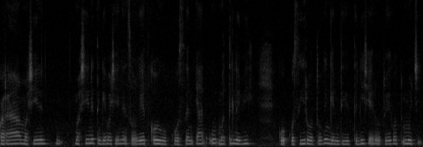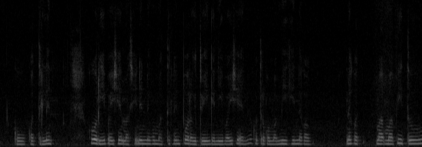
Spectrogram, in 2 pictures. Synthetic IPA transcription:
ka˨ɾa˦ma˨ʃin | ma˨ʃi˦ni˦ti˨ŋɡe˦pa˨ʃe˦ne˦so̰˨ke˦tko˦wiko˨ko˨se˦nja˦ṵ˦ma˨ti˦le˨bi˦koko˨si˦ɾo˨to˨kɪ˦ŋɡe˨ndi˨ti˨li˦ʃe˨ɾo˦tu˨e˦ko˦tmu˦t͡ʃḭko˨ko˨ti˨le˦n | ko˦ko˦ɾi˦pa˨iʃe˦nma˨ʃḭ˦nɪ˦nnːe˦ko˦ma˨ti˦le˦npo˦ɾa˨kɪ˨to˨i˨ŋɡe˨ni˨pa˨i˦ʃenko˦tɾko˨ma˨mi˦ki˦nɛ˦kɔ | ne˦kɔ˨ | ma˨ma˨pi˦tu˦

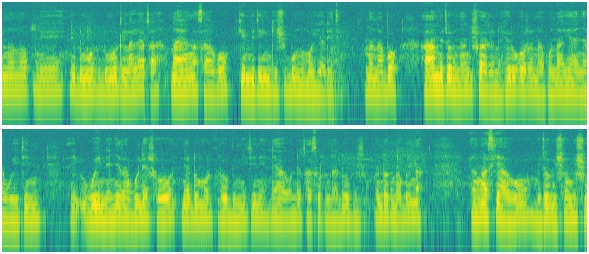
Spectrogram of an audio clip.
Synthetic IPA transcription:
i˦no˦no˦pni˦ni˦du˨ŋo˦ki˨du˨ŋo˦ki˨la˦le˦ta˨na˨ja˦ŋa˦sa˨ko˦ke˦mi˨ti˦ki˨ŋɡi˦ʃu˦bu˦ŋi˨mo˨ja˨ɾi˦ti˨˦ | me˦na˨bo˦ | a˨˦mi˨t̬o˦ki˨na˨˦ŋɡi˦ʃwa˨ɾe˨no˨si˦ɾu˦ko˦to˦na˨ku˨na˦ja˦˨ɲa˨we˨ti˦n | we˦i˦ne˨ɲe˦ta˨ŋku˦le˦t͡ʃo˨˦ne˦do˦mo˦ɾki˨ɾo˨bi˨ni˦ti˦ne˦ne˦ja˨ko˨ndi˦ta˨su˦ɾki˨na˨do˦ki˨ʃme˦ndo˦ki˨na˨bo˦na˦˨ | ja˦ŋa˦si˦a˨ko˦mi˨t̬o˦ki˨ʃo˦ŋɡi˦ʃu˦

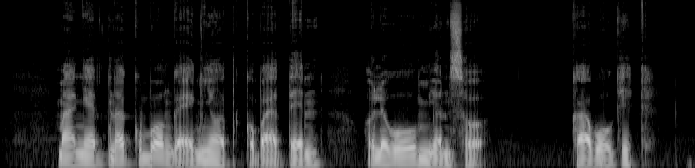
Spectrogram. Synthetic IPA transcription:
ma˨ŋɛ˨t̚na˦kːu˦bɔ˦ŋɡa˨ɛ˨ŋɲɔ˦tkɔ˨ba˨tɛ˦n | o̰˦le˦ko˦mjɔ˨nsɔ̰˨ | ka˨bo˦ki˦k

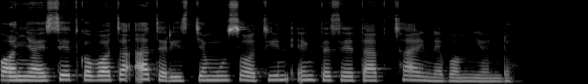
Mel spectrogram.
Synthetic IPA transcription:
kɔ˨ɲɔ˨i˨se˦tkɔ˦bɔ˦tɔ˦ʔa˦te˨ɾi˨st͡ʃe˦mu˦so˦˨ti˦nḛ˦ŋte˦se˦ta˦p̚tʰa˦jnɛ˨bɔ˨mjo˨ndɔ˨

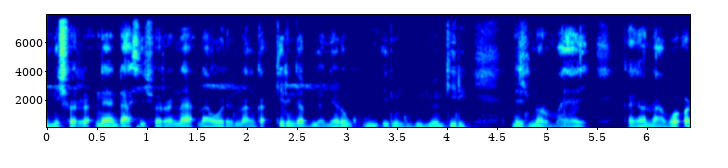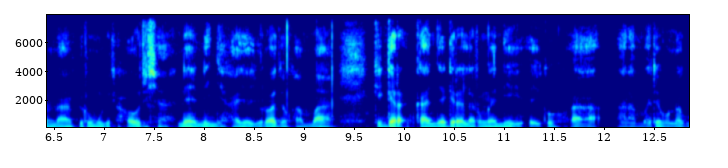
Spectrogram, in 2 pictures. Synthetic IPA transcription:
ni˦ʃɔ˨ɾnɛ˦˨nda˨si˨ʃɔ˦ɾa˨na˦na˦wɔ˦ɾe˨na˦ŋ˦ki˦ɾi˦ŋɡa˦bɪ˨la˨ɲ˦a˦ɾo˦˨ŋku˨ku˦e˨ɾi˦ŋɡu˦ku˦jo˦˨ŋki˦ɾi˦ | ne˨ɾnɔ˨ɾma˨ja˦ji˨ | ka˦kna˨bɔ˦ʔna˦pi˦ɾu˦mu˦kɪ˨ta˨ka˨u˦ɾi˦ʃa˦nɛ˨nɪ˦ɲɛ˨ka˦ja˨jɔ˨la˨d͡ʒɔ˦ka˦ma˦kɡɾka˦ɲɛ˦ɡɪ˦ɾa˨la˦ɾu˦ŋa˦ne˨a˨i˨ko˦aː˨ | ɾa˨ma˨te˦ku˨na˦ku˦

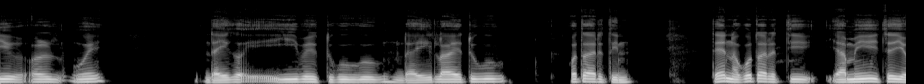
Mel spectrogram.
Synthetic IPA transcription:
ɔ̰˦lwe˦ | nda˨iki˦βe˦tuku˦kunda˨ila˦e˦tu˦ku˦k | ko˦ta˦ɾti˨n | tɛ˦na˨ko˦ta˦ɾti˧ja˨me˦t͡ʃe˦j

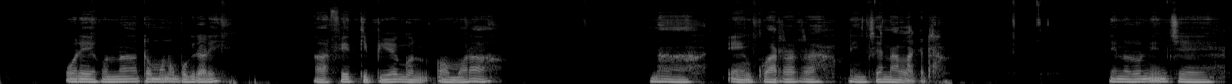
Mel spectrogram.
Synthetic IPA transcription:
o˦ɾe˨ku˨na˦to˦mo̰˦no̰˦bo˨ki˦ɾa̰˨ɾi˦ | a˨fi˦t̪̚ki˨pi˨e˦ɡɔ˨no̰˨mo˨ɾa˦ | na˦ | e˨ŋkwa˨ɾa˦ɾa˦ni˦nt͡ʃɛ˦na˨la̰˨kɛ˨tḁ˨ | ni˦no˨ɾo˦nḭ˦nt͡ʃɛ˦

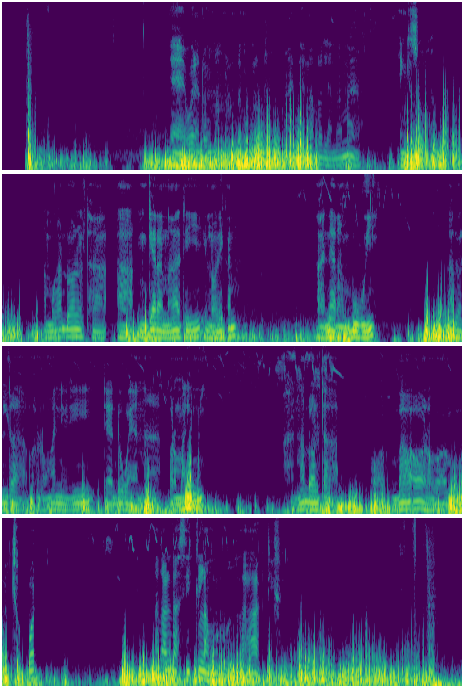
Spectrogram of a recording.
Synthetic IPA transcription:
e˨we˦na˨do˦m˨na˨o˨ɾdo˨mi˨do˦tḛ˨na˦ɗo˦la˨na˦na˦˨e˨ŋɡi˨so̰˦ | a˨mu˦ka˦ɗo˦ltʰaː˨ŋɡɛ˦ɾa˨na˨˦ti˦˨lo˨ɾi˦ka˦n | a˨ne˦˨ɾa˨nbu˦ku˨i˦ | a̰˨ɗo˨li˦ɾa˨o̰˨ɾlu˨ŋa˦ni˨ɾi˦te˨do˦ko˨ja˨na˨o˨ɾma˨ɾi˦mi˦ | a˨na˦ɗo˦lta˨o˨ɾba˦˨ɾma̰˨t͡ʃo˦k̚ɓo˦d̚ | na̰˨ɗo˦lta˨si˦ki˦la˨mu˦ɾu˨la˨˦kti˨f

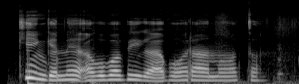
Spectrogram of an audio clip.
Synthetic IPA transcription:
kiːŋɡe˨ne˦a˨ɣu˦βo˦βiɣa˨βoɾanoto

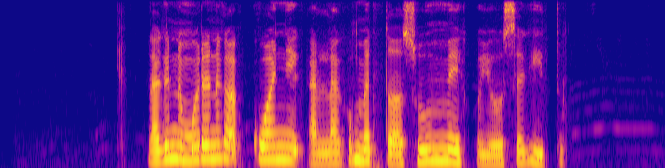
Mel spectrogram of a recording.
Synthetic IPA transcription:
la˨kɪ˦nɛ˨mi˦ɾa˦nɛ˦ka˦kwa˦ɲɪ˦˨ka˨la˨ku˦mɛ˦tɔ˨su˦me˦˨ko˨jo˨se˦ki˨tu˦

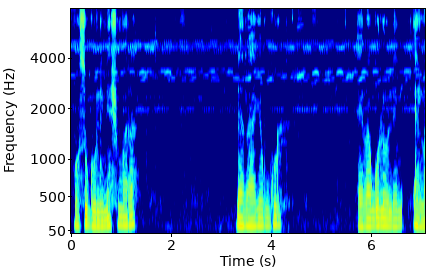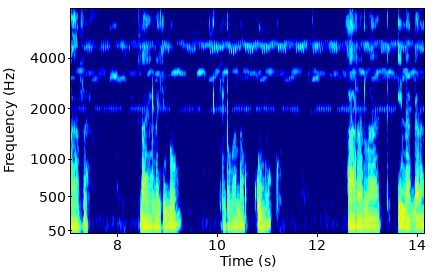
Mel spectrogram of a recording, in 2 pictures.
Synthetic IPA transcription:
o˦su˦ɡu˨li˨ni˦a˦ʃu˦ma˦ɾa˦ | nɛ˨ɾa˨kɛ˦ɡo˦l | ɛ˨ɾa˦ɡo˦lo˦˨le˦ | ɛla˨ɾa˦ | na˨jɛ˦la˨ki˦no˦ | ki˨du˨ŋa˨na˦kuku˨mu˦k | a˨ɾa˨la˨ki˦na˨ɡa˦ɾa˦

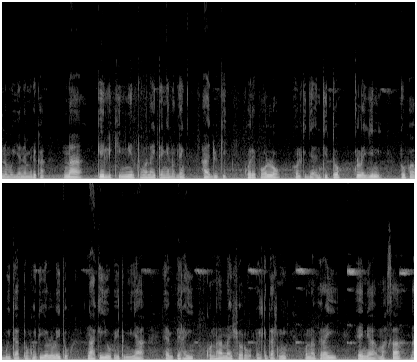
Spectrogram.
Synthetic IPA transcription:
na˨mo˨ja˦n˦a˦me˦ɾɪ˦ka˦ | na˨ | ke˦li˨kʰi˦ni˦ltʊ˦ŋa˦na˦i˨te˨ŋe˨no˨le˦ŋ | a˦˨d͡ʒu˨ki˨ | ko˦ɾe˨po˨˦lo˨ | o˨lkɪ˨d͡ʒa˨n˨ti˨to˦ | o˦la˨ji˦ni˨ | no˦pa˦˨bu˨i˨ta˨tːo˨ŋku˨i˨ti˦jo˦lɔ˦lo˦i˦to˨ | na˨ke˦jo˨pe˨˦tu˨m˨ja˦˨ | e˨mpe˦ɾa˨i˦ | kʊ˨na˦na˨˦ʃo˨ɾo˨e˨lkɪ˦ta˨sni˦ | kʊ˨na˦pe˦ɾa˦ji˦ | e˦ni˨a˨ma˨sa˦ | na˨

